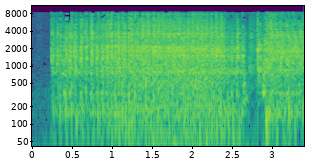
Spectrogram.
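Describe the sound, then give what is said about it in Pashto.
A compressor drives illegal digging for precious stones in the mountains of Chapa Dara district, giving off a loud, steady mechanical roar. The roar starts abruptly and dips briefly near the end before it resumes. “دا د هغه ماشین یا کمپریسر غږ دی چې د قیمتي ډبرو کان کیندونکي پرې غرونه کوي”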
